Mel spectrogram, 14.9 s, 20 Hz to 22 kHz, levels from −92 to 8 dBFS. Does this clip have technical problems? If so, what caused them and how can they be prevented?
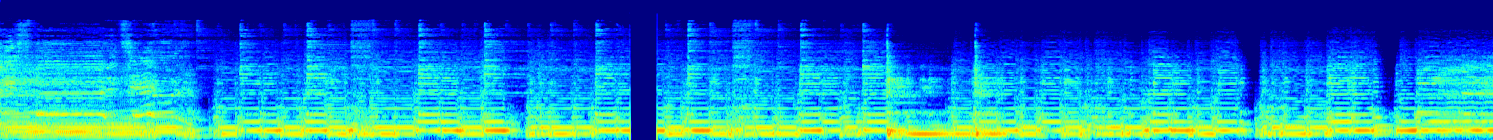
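Yes. A rebuffering stall occurs from 6.29 to 6.57 s: the sound drops to silence for about 0.27 s and then picks up exactly where it left off. The player exhausted its stock of downloaded audio and had to wait for more data before continuing, so nothing is skipped, but roughly 270 ms of dead air is inserted into the timeline. Preventing it means buffering further ahead, using adaptive bitrate switching, or providing a steadier network connection.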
